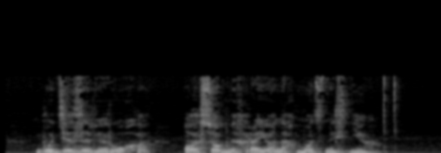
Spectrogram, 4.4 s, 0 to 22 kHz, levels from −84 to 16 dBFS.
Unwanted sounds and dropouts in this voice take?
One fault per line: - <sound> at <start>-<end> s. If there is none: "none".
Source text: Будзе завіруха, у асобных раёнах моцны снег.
none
